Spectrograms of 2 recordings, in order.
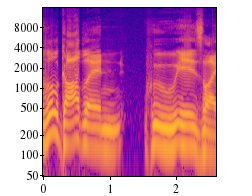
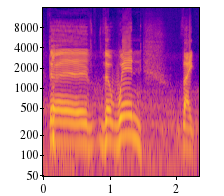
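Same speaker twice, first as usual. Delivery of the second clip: ordinary talk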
